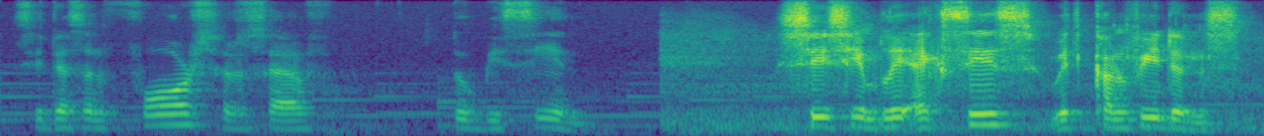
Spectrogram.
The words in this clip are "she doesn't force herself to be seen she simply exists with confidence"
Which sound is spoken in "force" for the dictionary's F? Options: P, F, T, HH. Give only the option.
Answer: F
